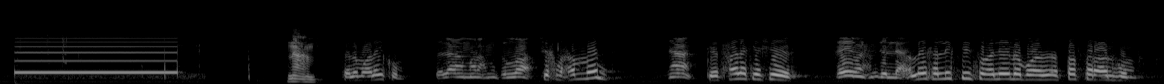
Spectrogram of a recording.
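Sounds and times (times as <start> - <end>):
telephone line tone as a phone call connects: 0.1 - 1.8
speech: 2.9 - 11.4.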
